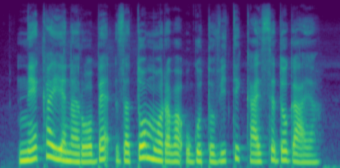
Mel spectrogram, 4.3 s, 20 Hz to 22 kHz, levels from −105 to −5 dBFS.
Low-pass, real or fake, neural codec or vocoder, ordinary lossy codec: 19.8 kHz; real; none; none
